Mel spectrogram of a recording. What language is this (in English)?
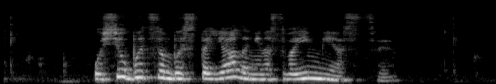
Belarusian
